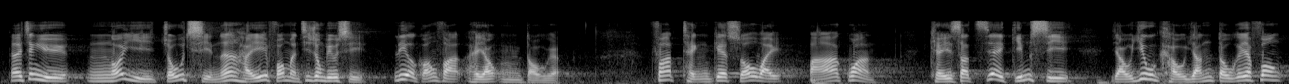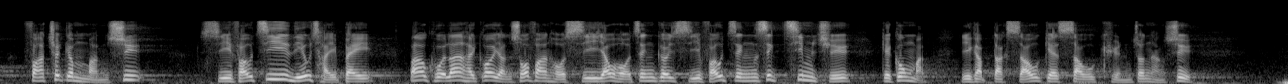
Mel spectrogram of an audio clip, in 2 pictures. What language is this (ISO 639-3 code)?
yue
